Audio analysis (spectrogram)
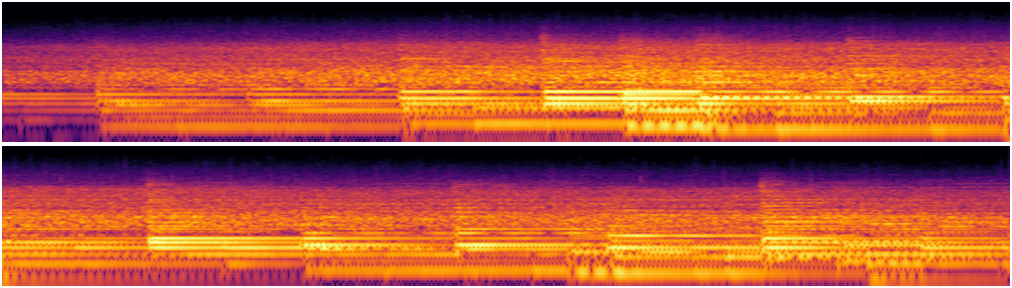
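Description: A recorded pop song opening with steady piano chords that shift every couple of seconds over a soft hiss, played at an even moderate loudness with no vocals yet.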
